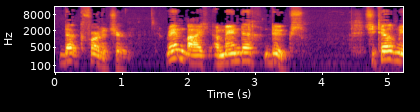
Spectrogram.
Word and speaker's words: Dux: Today's shout out is going to be on Rustic Duck Furniture written by Amanda Dukes. She tells me it's spelled D U X but it's pronounced Dukes, not Ducks.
